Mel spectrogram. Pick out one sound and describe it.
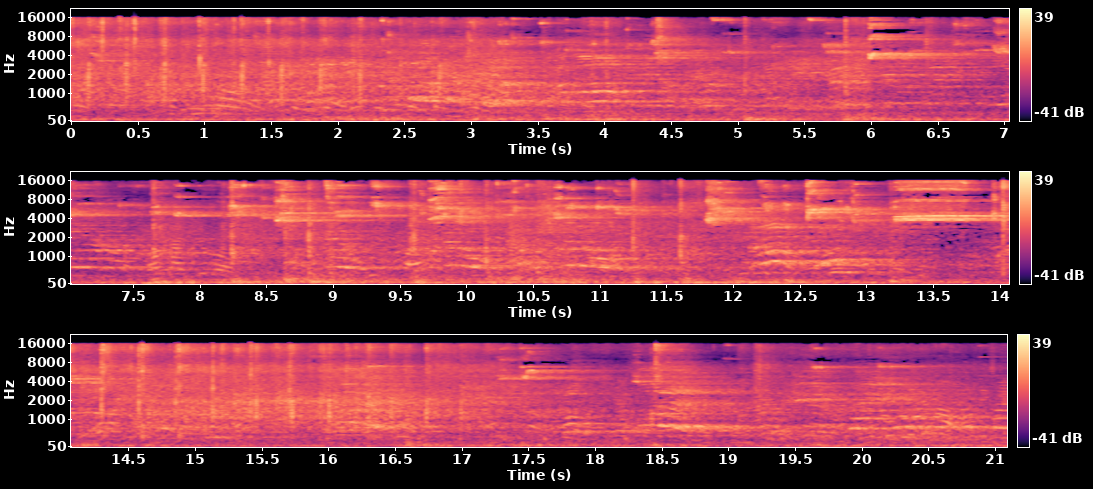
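A basketball bounces on a wooden court floor.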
